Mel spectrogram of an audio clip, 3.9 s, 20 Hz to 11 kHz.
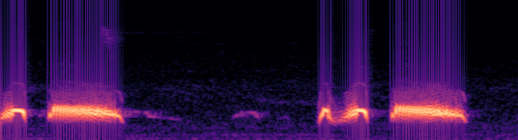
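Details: Spotted dove giving 'thúc gù' cooing to attract wild doves. Two phrases about 2.4 seconds apart, each opening with a quick warbled double note and ending in a sustained, even low coo.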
